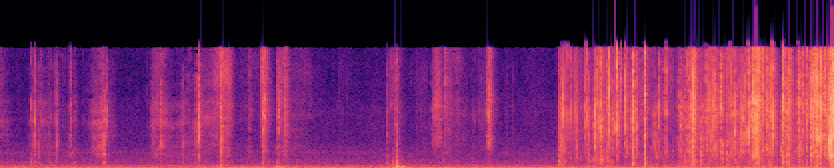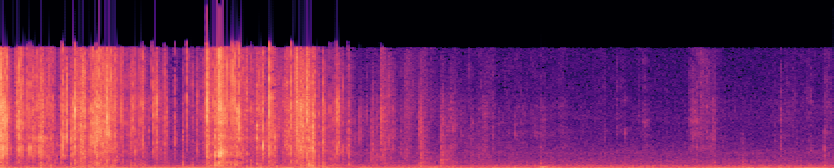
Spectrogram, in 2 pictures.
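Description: A trading card pack's plastic wrapper being torn open and crinkled by hand, loudest from about four to nine seconds in, after a few seconds of light clicks from card and sleeve handling.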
